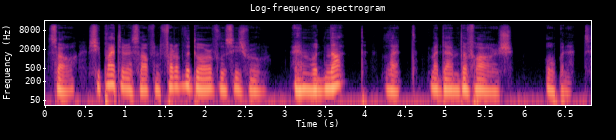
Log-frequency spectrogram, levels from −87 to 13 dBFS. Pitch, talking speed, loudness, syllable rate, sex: 115 Hz, 175 wpm, -19 LUFS, 5.2 syllables/s, male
